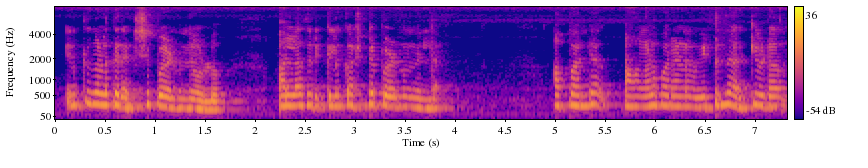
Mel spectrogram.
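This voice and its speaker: A caring elder sister-in-law, as a woman storyteller puts her on, speaks with a Malappuram accent. Her voice sits a little high, and her talk is pleading and tearful. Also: warm tone, close to an everyday voice. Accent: Malappuram Malayalam.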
